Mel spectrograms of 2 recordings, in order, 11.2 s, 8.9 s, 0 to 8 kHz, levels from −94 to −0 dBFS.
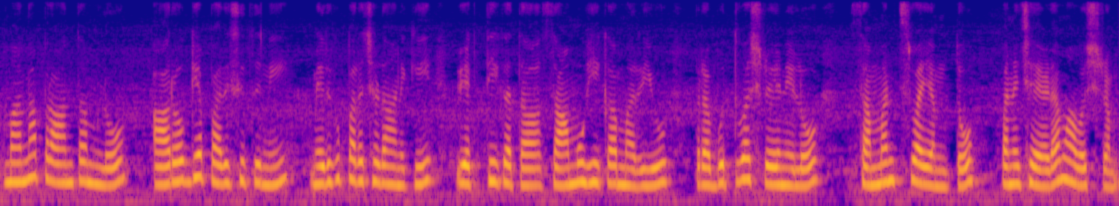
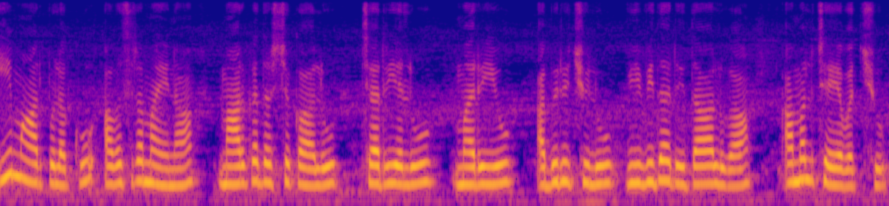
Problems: constant background noise, background conversations at intervals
